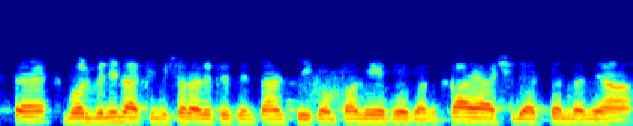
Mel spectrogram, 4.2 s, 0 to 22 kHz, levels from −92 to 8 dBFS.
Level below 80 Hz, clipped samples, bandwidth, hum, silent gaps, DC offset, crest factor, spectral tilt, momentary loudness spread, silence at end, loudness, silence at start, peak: -60 dBFS; under 0.1%; 3 kHz; none; none; under 0.1%; 12 dB; -9 dB/octave; 5 LU; 0 s; -15 LUFS; 0.1 s; -2 dBFS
